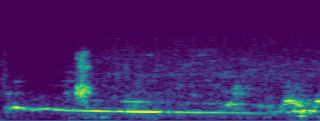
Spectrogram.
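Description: A faint, drawn-out vocal sound: one long note that slides slowly down in pitch for about two seconds.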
